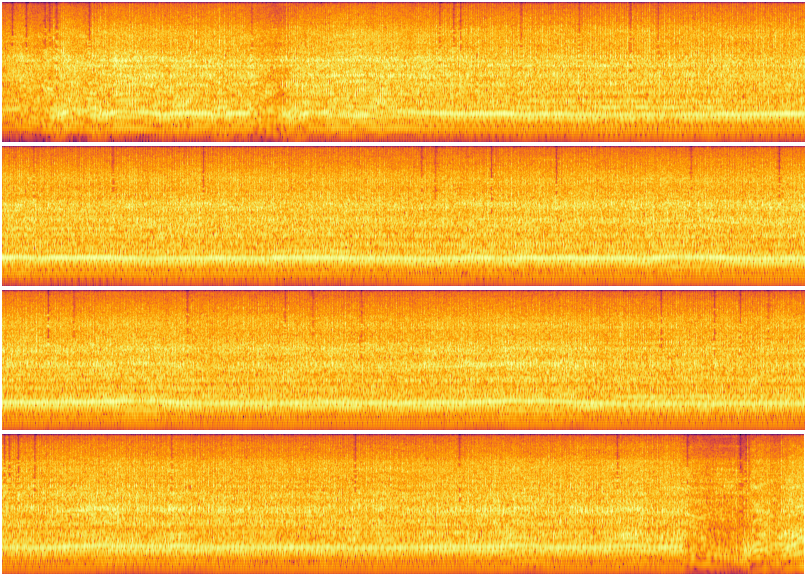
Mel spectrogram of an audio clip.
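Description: Gas chainsaw at full throttle cutting into a cabin wall log. The engine pitch dips and picks up twice in the first few seconds, then holds steady through a long cut, sagging again right at the end.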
